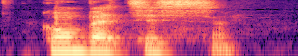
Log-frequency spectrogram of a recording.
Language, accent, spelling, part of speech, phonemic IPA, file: French, Canada, combattissent, verb, /kɔ̃.ba.tis/, LL-Q150 (fra)-combattissent.wav
- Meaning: third-person plural imperfect subjunctive of combattre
